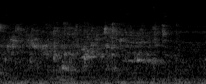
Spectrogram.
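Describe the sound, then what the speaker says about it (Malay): Water poured into a hot pan: a faint, continuous watery hiss and trickle, quiet and steady throughout with no talking. "bila kita punya pan tu dah panas lah agaknya, kita masukkan air ni"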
